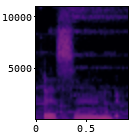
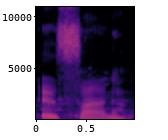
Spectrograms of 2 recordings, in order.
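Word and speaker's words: Issun: i'm a wandering artist names is soon or is sun if you're too american to pronounce it oh look it's a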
